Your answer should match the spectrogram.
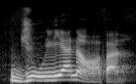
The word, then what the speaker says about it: Giulianova: The correct answer is number 2. GIU GIU Giulianova.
